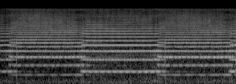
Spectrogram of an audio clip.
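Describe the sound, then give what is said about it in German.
A loud two-tone fire engine siren alternates between high and low pitches roughly every 0.8 seconds, steady, as fire trucks leave the station for storm emergencies such as fallen trees, with no one talking. “Plötzlich ist hektisches Treiben losgegangen, das Tor ist aufgegangen, die Feuerwehrmänner haben sich angefangen parat zu machen, alles ins Auto gerührt und sind losbraust.”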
